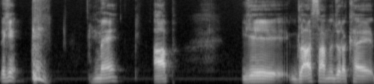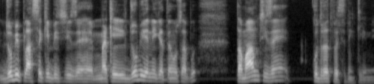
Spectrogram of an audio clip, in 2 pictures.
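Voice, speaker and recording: Speaking at a medium pitch with a Karachi accent, a man leaves long, frequent pauses and swings widely in loudness, on a very clean recording with a silent background. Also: ordinary pitch variation. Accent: Urdu-speaking Karachi. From Karachi, Pakistan. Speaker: climate activist. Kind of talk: podcast interview. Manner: code-switching Urdu and English; hesitant, filler-heavy.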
